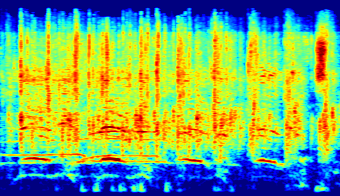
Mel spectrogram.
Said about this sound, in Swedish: Så eh, en stor varm applåd för kungen från Matfors.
